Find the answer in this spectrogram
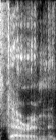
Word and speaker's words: Theron: He had on his couch one day Charlize Theron, that's how you say it, Theron, and John Hamm.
